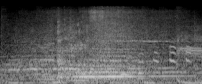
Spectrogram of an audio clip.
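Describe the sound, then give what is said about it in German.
Race cars in a cartoon race around the world drive fast as the drivers reach the jungle. A loud engine roar carries a steady tonal whine, with swelling passes and short sweeping bursts. “Das Rennen um die Welt war unterdessen in vollem Gange. Und die Fahrer erreichten nun den Dschungel.”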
